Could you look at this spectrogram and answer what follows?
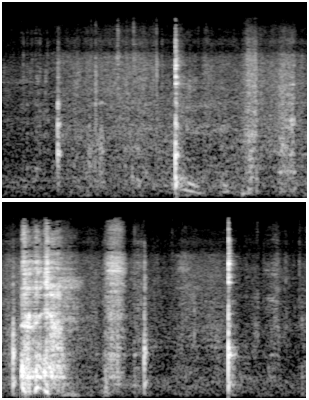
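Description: Metal bowls and a serving spoon clinking and scraping as cooked rice is dished out: a few sharp knocks, with a longer, louder scrape about three seconds in.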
